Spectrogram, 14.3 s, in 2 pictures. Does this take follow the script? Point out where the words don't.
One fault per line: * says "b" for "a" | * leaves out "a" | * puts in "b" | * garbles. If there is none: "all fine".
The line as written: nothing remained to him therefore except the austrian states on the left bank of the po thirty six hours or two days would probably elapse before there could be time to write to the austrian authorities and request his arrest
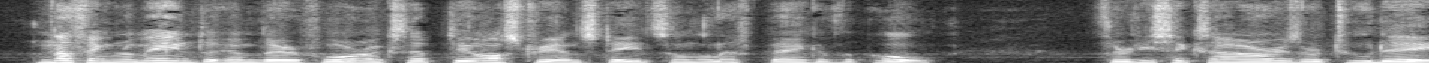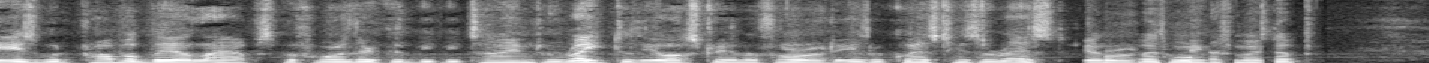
* puts in "be"
* leaves out "and"
* garbles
